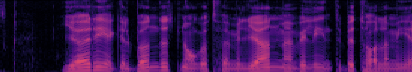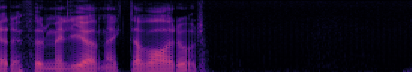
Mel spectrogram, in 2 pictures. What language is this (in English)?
Swedish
